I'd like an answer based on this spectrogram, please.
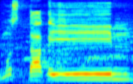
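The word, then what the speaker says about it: مستقيم: মুস্তাকিম ইহদিনাস সিরাতাল মুস্তাকিম মুস্তাকিম কাফ উচ্চারণ করবে মুস্তাকিম মুস্তাকিম ইহদিনাস ইহদিনাস ইহদিনাস কইয়ো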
